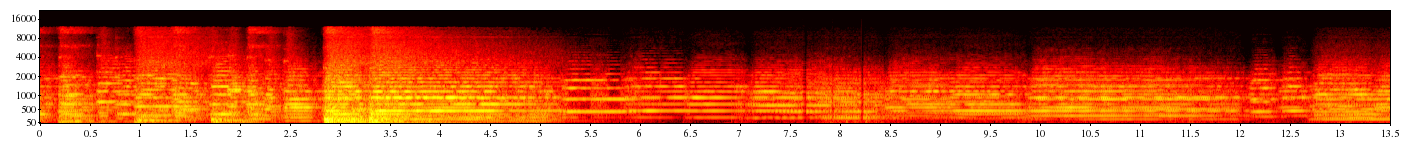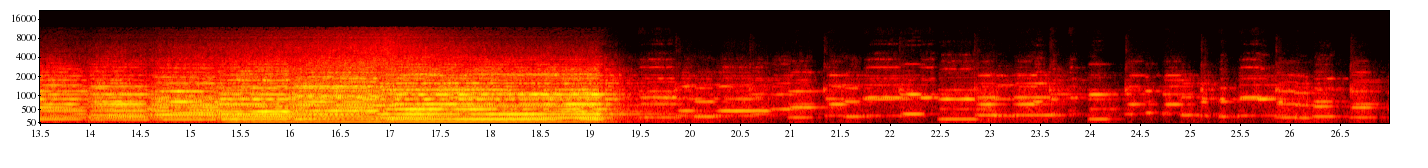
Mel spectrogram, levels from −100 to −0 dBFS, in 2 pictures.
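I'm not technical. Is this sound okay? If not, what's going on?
No. From 7.62 to 8.30 s there are repeated stalls (stutter): the audio catches four times in quick succession, dragging for an instant each time, the longest catch only about 39 ms. The audio was arriving too slowly over the call connection, so the receiver briefly stretched the last bit of sound to fill each wait. Unlike a dropout, nothing is actually lost. The sound just hiccups and drags before carrying on.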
